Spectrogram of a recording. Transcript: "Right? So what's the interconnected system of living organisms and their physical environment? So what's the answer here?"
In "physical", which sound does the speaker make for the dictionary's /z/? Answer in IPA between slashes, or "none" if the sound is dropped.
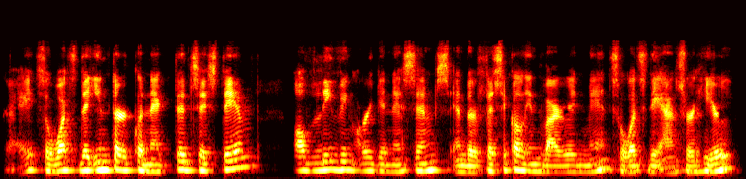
/s/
